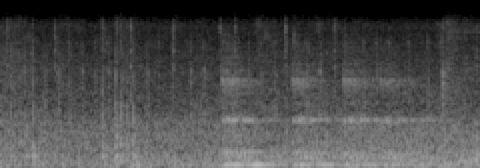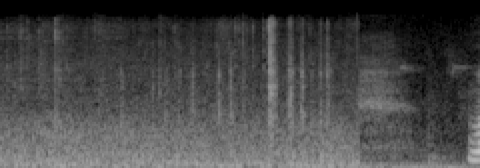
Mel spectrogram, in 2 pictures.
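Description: Soft patter of a snow leopard's paws on bark-chip ground as it walks, over a faint hiss, with a brief low steady hum in the middle.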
